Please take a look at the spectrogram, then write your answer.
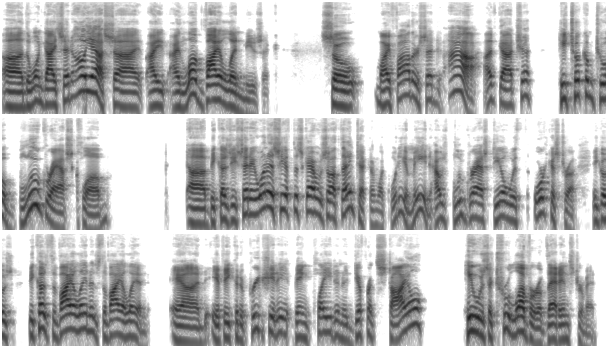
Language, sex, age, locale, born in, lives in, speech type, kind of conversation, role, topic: English, male, 55-59, en-US, United States, United States, conversation, podcast, host, How do cultural celebrations shape your sense of identity and community?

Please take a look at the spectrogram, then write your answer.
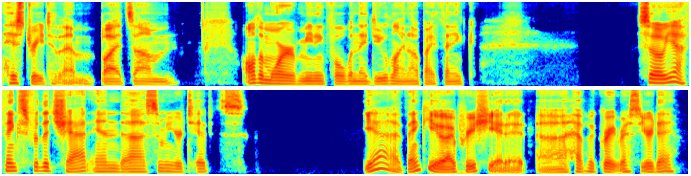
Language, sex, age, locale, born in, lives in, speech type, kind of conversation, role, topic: English, male, 30-34, en-US, United States, United States, conversation, advice, user, How can I show appreciation and strengthen my supportive friendship?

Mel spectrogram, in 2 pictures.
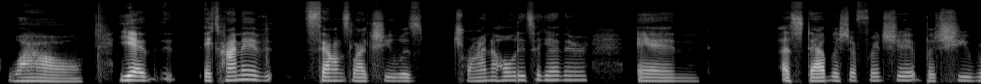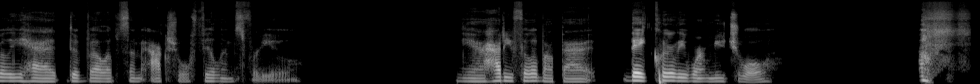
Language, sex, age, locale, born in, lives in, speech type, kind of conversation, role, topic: English, female, 40-44, en-US, United States, United States, conversation, advice, advisor, How can I rebuild trust after an argument?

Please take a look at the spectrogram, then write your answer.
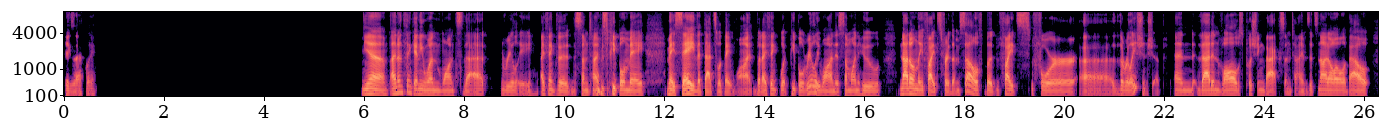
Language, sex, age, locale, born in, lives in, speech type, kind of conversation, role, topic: English, male, 35-39, en-US, United States, United States, conversation, advice, advisor, How do I identify personal growth after a challenge?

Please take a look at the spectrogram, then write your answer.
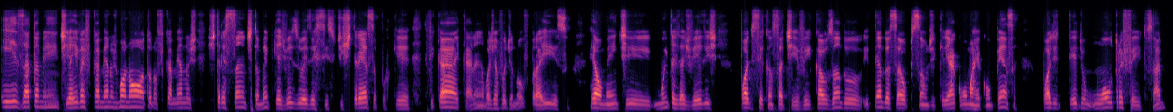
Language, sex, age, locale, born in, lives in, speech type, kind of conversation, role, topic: Portuguese, male, 35-39, pt-BR, Brazil, Spain, conversation, advice, advisor, Como posso equilibrar o trabalho e os hobbies sem prejudicar o meu desempenho profissional?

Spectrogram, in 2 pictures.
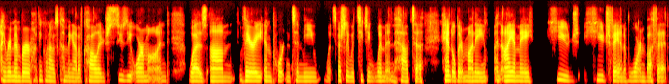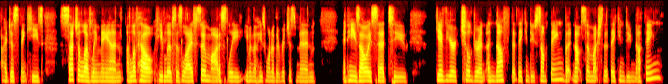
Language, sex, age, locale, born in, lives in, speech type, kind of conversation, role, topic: English, female, 50-54, en-US, United States, United States, conversation, unstructured, none, Who inspires you, what have you learned from them, and how do you balance their influence with forging your own path?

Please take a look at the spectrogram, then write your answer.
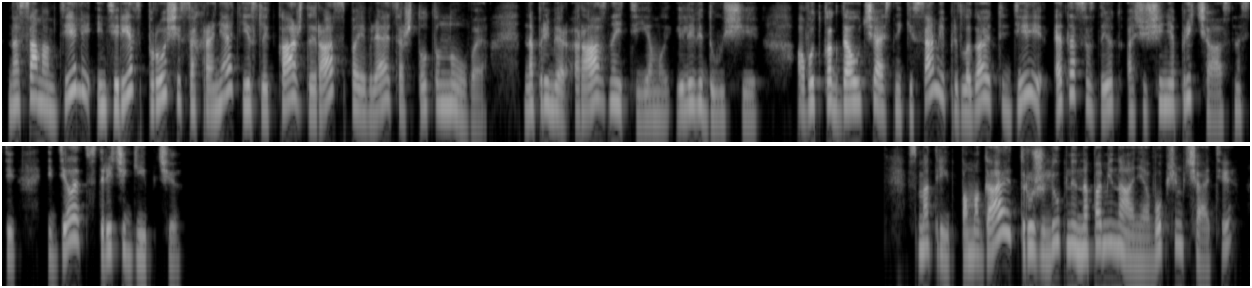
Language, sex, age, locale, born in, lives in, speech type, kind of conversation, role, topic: Russian, female, 40-44, ru-UA, Ukraine, United States, read, expert-assistant, expert, Как сделать двор местом для общения соседей?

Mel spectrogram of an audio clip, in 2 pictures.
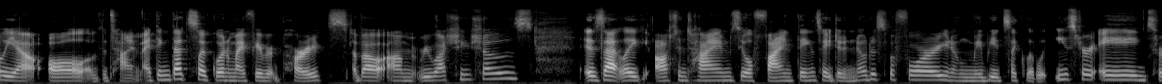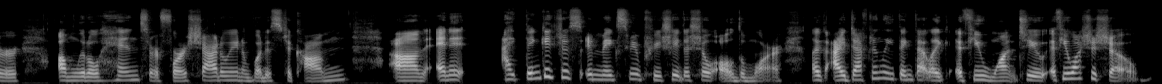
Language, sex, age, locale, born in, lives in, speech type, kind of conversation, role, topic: English, female, 25-29, en-US, United States, United States, conversation, unstructured, none, What comfort shows do you rewatch when you need a pick-me-up?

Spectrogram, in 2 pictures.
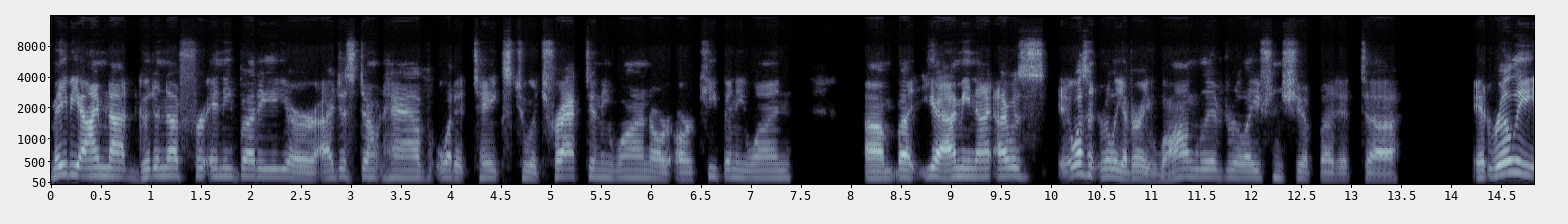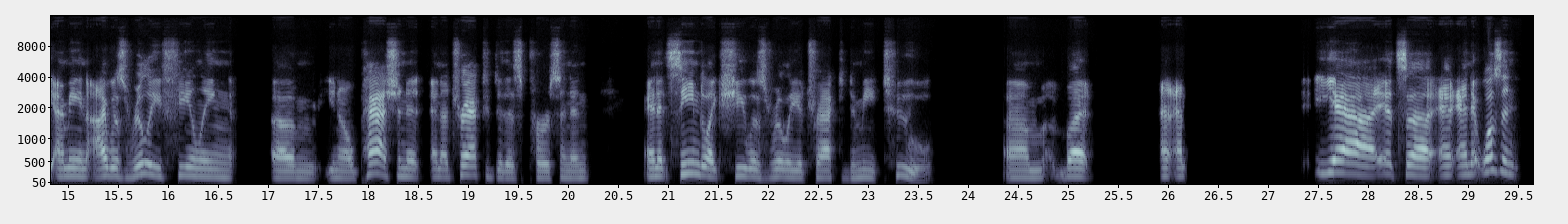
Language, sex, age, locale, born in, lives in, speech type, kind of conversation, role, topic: English, male, 30-34, en-US, United States, United States, conversation, advice, user, How can I cope with loneliness and start rebuilding my social life after a breakup or loss?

